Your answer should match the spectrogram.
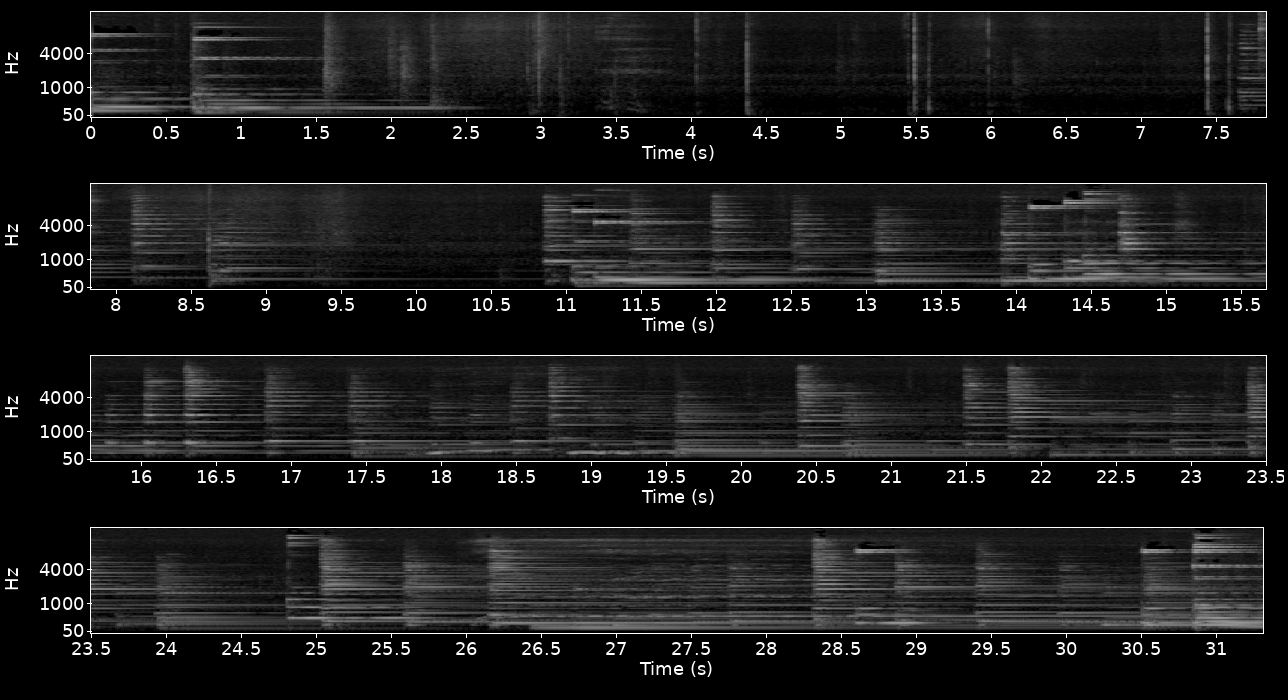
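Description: Portable electronic keyboard played with a piano voice: chords ring out and fade about two seconds in, followed by a few seconds of near-quiet with faint clicks and then scattered single notes. From about eleven seconds in, full two-handed playing sets in, with bass notes under chords and melody.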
